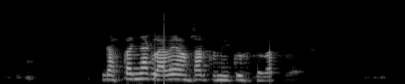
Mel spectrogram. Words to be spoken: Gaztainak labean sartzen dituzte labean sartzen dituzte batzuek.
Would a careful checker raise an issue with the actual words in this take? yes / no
yes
